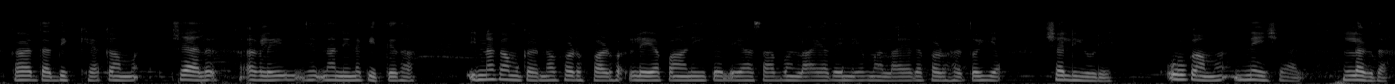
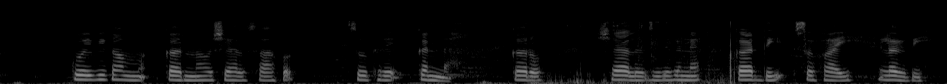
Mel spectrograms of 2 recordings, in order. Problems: constant background noise, low volume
